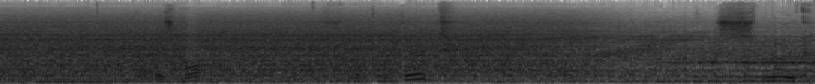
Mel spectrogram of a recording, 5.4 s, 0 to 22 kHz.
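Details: Chinese diesel heater in a van after replacing faulty glow plug for E03 error: steady even fan rush with soft combustion roar, no stumbling or surging, initial smoke clearing; heating normally.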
